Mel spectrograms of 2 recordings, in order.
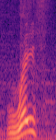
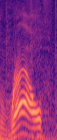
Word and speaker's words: Ralph: a Brit thing for example I was calling Rafe finds Ralph before he corrected everyone over a decade ago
